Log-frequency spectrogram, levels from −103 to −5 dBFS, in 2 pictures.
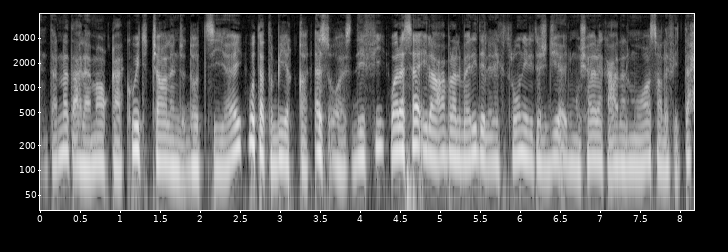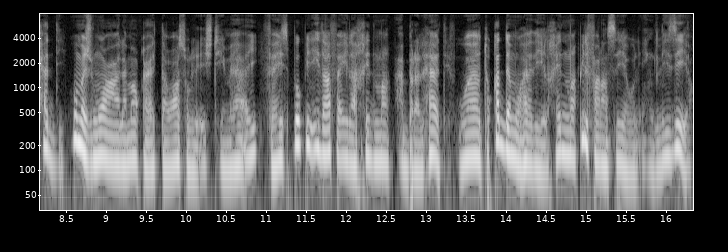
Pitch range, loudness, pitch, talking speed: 115-150 Hz, -26 LUFS, 130 Hz, 115 wpm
